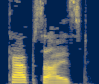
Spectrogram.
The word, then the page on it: capsized: British English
